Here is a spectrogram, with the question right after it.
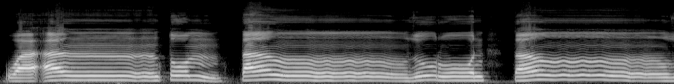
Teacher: tergolong kepada ikhfa Hakiki ausat Nah jadi tadi Ikfa Hakiki ausat cara bacanya itu antara samar dan dengung itu seimbang jadi antara bunyi n dengan bunyi Eng itu seimbang di tengah-tengah dia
